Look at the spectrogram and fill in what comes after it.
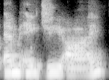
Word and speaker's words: Magi: Uh, my my name is Magi Pierce. I spell it M A G I P I E R C E.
